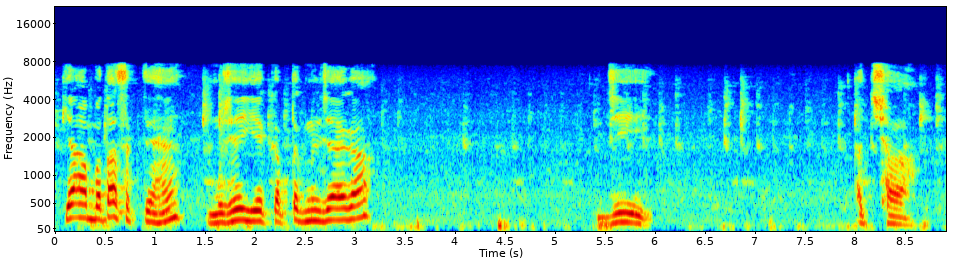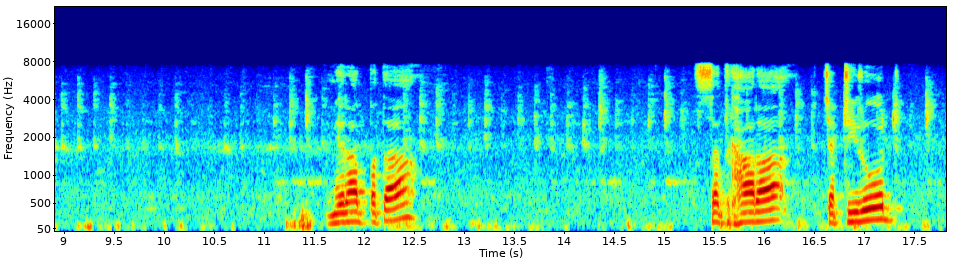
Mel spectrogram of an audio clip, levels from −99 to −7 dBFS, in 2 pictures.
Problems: constant background noise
